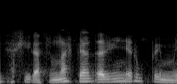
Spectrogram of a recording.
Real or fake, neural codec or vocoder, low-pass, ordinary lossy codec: fake; codec, 16 kHz, 0.8 kbps, ZipCodec; 5.4 kHz; Opus, 16 kbps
